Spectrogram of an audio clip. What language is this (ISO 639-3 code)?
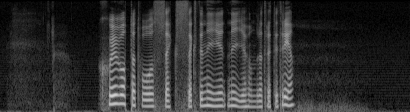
swe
